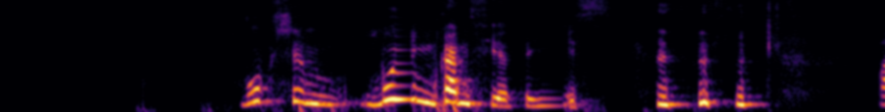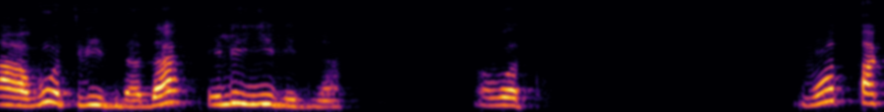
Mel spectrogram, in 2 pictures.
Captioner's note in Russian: смех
